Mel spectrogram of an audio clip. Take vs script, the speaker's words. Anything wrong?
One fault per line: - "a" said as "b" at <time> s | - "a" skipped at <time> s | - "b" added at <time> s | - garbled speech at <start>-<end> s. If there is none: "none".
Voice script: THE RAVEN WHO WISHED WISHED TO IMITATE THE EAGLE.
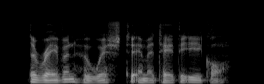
- "WISHED" skipped at 1.3 s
